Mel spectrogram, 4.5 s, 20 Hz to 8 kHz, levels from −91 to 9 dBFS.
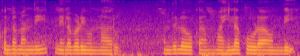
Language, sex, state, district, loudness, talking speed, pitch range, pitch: Telugu, female, Telangana, Mahabubabad, -15 LUFS, 105 wpm, 175-185 Hz, 180 Hz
